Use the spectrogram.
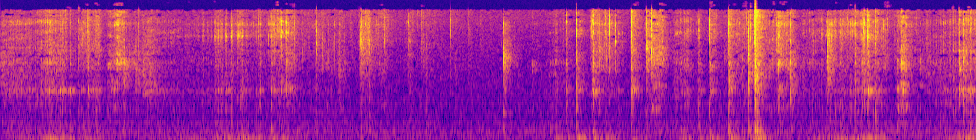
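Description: A solid bar of green soap is held in the hand and carved into flakes with a utility knife blade. The sound is a quiet run of bright, crisp scraping and flicking cuts. The cuts come in uneven bursts, with a few sharper snaps standing out.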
